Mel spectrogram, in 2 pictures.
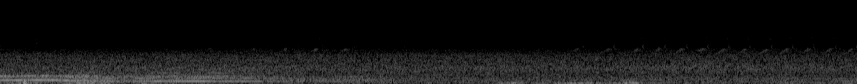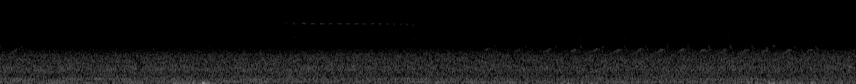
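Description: Wild birds calling over a steady outdoor rush: a run of rapid short high chips, and about eleven seconds in a thin, very high trill lasting a second and a half. A low, wavering pitched drone fades out over the first few seconds.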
